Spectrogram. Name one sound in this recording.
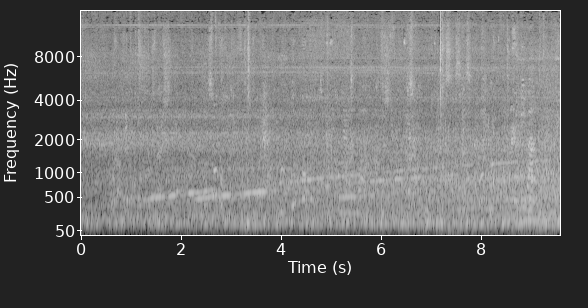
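A train's motor whines, rising in pitch.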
